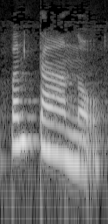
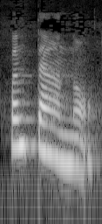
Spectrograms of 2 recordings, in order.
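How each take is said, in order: First: The stress is on the second syllable. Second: The stress is on the second syllable.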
